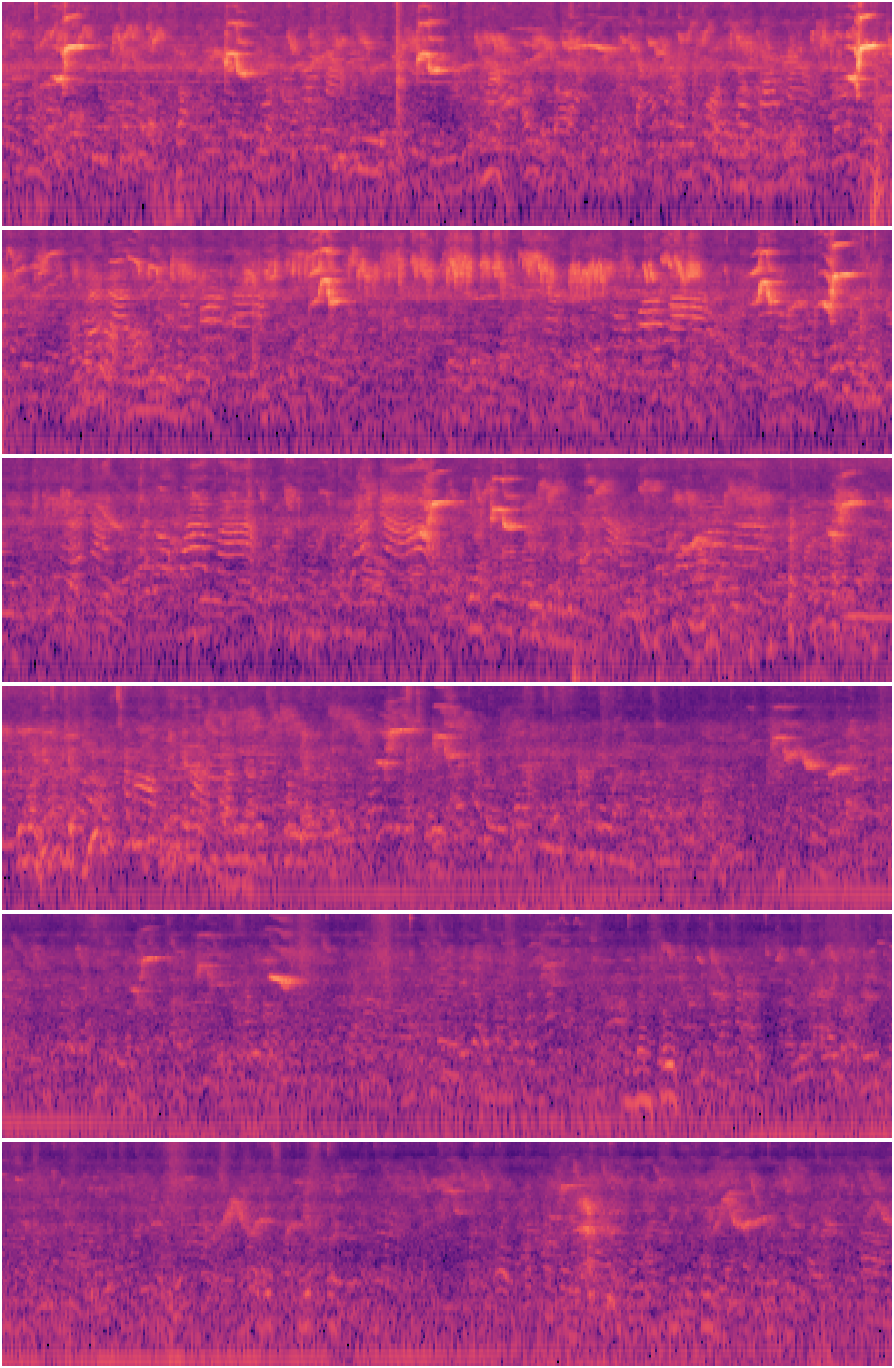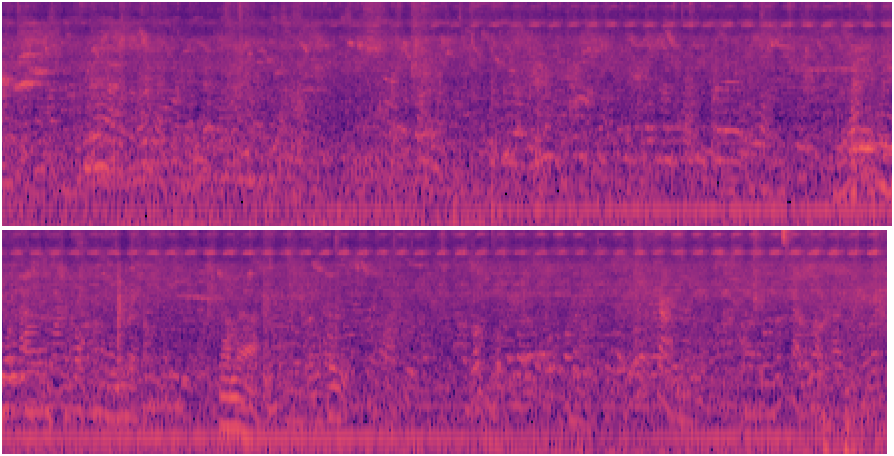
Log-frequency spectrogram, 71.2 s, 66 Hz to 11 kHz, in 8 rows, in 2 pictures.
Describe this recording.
Sound of crickets, Antique Market, Pet and bird market, Binaural recording, Zoom H6+ Soundman OKM II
